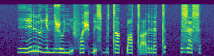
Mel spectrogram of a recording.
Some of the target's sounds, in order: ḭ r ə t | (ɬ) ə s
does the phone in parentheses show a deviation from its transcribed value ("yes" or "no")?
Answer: yes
